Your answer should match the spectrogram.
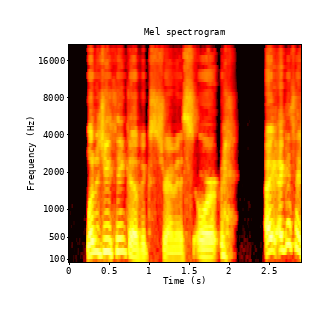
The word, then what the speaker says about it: Extremis: in this film that it's pronounced extremis because i'm pretty sure everyone assumed it was pronounced extremists but whatever that's again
